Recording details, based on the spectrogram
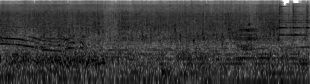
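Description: Freezing cold water poured over housemates in a Big Brother UK task, a steady loud rushing splash that fills the whole clip, with faint voices under it.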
